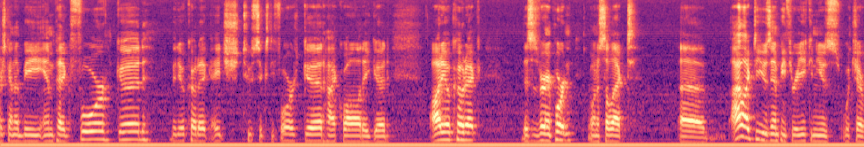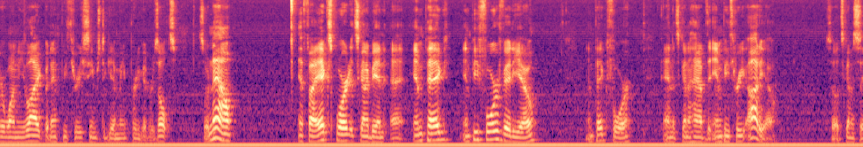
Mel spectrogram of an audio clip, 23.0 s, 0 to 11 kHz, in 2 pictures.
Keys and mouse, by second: 7.5-11.4 drag.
